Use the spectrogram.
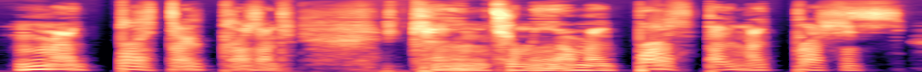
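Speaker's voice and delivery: slither the words like a cave creature; wheedling Gollum with gulping gollums. Acted. Gollum croons.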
